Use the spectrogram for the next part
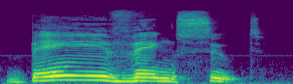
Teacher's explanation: when you change it into a verb to bathe the vowel changes to an a sound and the th is voiced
